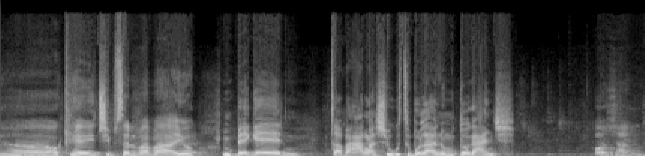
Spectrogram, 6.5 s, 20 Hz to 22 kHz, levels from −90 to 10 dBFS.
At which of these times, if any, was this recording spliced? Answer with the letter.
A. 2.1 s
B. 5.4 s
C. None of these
A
